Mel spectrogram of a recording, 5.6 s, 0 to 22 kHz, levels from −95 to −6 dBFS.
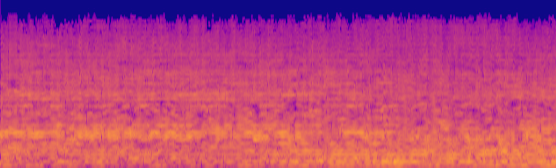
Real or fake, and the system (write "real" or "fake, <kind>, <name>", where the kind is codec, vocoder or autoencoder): fake, vocoder, BigVGAN v2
